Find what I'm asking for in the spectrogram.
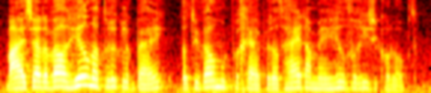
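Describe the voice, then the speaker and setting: An actress in a radio drama playing a careful, insistent, businesslike go-between for shady investors. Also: female voice, lowish voice, fast, a little hiss or hum, lightly acted. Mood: warning.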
